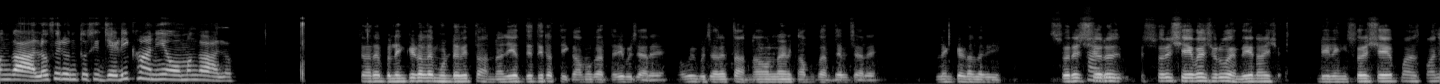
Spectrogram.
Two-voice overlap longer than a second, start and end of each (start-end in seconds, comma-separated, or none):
none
